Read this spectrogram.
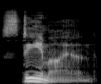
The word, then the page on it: steam iron: British English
